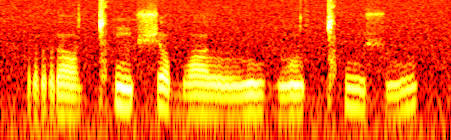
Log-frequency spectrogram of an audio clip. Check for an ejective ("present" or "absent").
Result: absent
